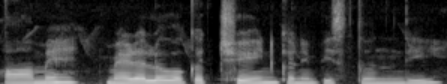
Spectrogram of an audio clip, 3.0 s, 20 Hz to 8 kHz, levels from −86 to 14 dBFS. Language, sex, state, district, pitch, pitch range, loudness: Telugu, female, Andhra Pradesh, Annamaya, 200 Hz, 195-215 Hz, -15 LUFS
